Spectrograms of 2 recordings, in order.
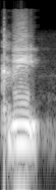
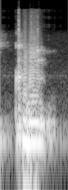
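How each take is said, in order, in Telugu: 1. k తర్వాత i అచ్చు ఉంటుంది. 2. k తర్వాత syllabic r ఉంటుంది. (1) "not Krishna or Krushna" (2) "It is Kr in between"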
